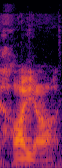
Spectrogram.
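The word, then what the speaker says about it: היה: void uh so actually a Hebrew verb uh pronounce it correctly Haya h a y a h it is possible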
